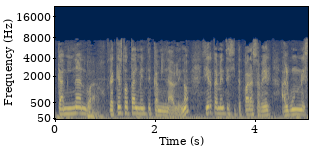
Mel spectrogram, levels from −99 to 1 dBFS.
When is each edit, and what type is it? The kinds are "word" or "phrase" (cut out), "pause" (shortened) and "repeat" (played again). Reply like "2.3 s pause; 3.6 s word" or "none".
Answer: none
